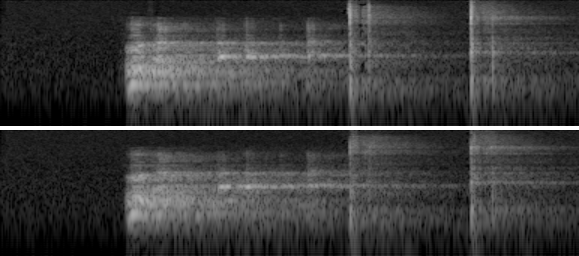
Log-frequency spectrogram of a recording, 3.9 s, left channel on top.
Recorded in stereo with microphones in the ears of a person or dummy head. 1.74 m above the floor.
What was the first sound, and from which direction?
Laughter, 45° left (ahead or behind).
